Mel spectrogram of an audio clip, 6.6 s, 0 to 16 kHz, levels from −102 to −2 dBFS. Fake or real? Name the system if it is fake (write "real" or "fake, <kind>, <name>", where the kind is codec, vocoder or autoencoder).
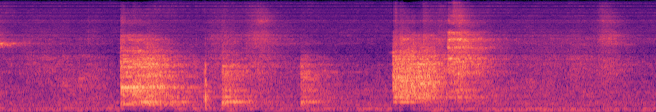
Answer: fake, codec, DAC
